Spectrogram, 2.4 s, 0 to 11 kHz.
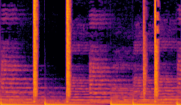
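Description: Detroit-style trap instrumental beat in G minor at 102 BPM: deep 808-style bass notes, sharp percussion hits in an uneven bouncing pattern, and a pitched melodic loop. The bass fades out and drops back in sharply about one and a half seconds in.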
